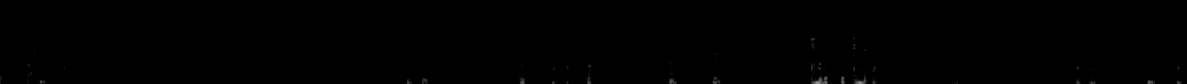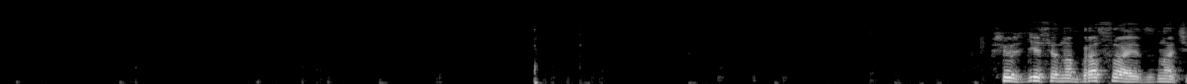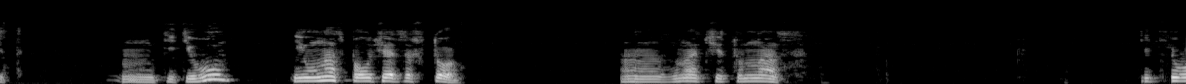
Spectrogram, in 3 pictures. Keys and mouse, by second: 4.1 click, 5.5 alt+click, 8.0 alt+g, 8.5 alt+r, 10.8 click, 11.8 shift+click, 13.1 click, 17.1 alt+g, 17.6 alt+r, 19.8 middle click, 21.6 middle click, 23.2 middle click, 30.1-31.6 middle drag, 32.5 KP_3, 34.4-35.6 drag.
